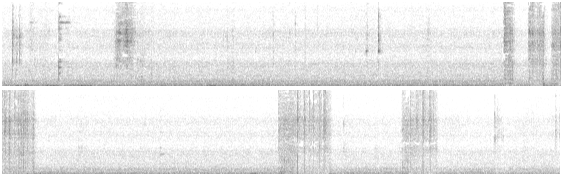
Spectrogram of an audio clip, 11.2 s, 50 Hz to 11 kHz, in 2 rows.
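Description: Metal tools and cable clinking as they are handled and set down, then, near the end, two short hissing crackles of a stick-welding arc as a 6013 rod is struck on the pipe-to-flange joint to tack it.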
